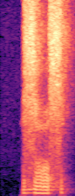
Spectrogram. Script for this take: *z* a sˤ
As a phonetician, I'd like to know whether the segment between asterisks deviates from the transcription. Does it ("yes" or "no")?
yes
